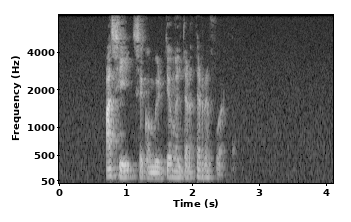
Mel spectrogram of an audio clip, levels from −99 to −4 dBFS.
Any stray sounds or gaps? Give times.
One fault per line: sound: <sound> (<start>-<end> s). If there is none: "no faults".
no faults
